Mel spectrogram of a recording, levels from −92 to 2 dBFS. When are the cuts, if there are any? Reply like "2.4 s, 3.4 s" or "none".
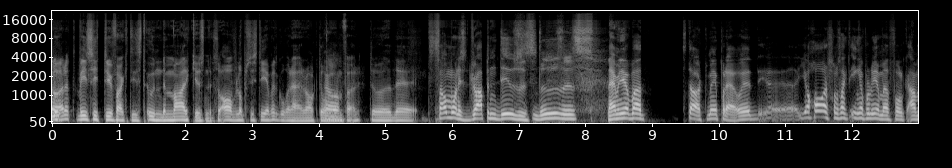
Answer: none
